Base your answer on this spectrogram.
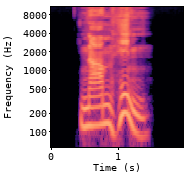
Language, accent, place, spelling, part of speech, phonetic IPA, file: German, Germany, Berlin, nahm hin, verb, [ˌnaːm ˈhɪn], De-nahm hin.ogg
- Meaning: first/third-person singular preterite of hinnehmen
